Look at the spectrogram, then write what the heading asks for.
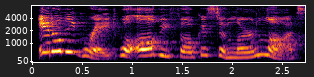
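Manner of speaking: high, bright-eyed teacher reassurance; cheerful teacher voice. A narrator's reading. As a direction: sell the trip with a high eager voice.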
